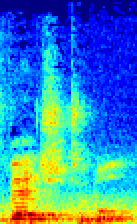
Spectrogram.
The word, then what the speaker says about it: vegetable: the stressed student, but the stressed syllable has to stand up, and the unstressed syllable, they sit down. So we can visually see it, it's vegetable, okay?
